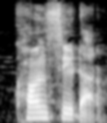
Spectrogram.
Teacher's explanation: আফটারনুন বিকেল ওয়াক র sound কম হবে কাজ করা নাউ এখন কনসিডার শেষে র সাউন্ড কম হবে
